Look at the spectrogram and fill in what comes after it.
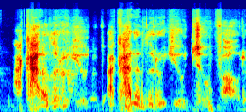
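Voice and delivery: hushed whisper. Telling the others about a secret folder, whispering a secret. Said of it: "I'm gonna whisper it to you".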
